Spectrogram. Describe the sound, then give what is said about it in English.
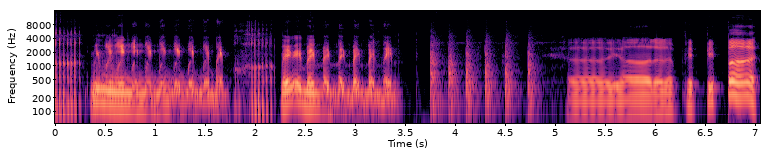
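A voice, someone pretending to be asleep, loudly imitates snoring with a run of rough, rhythmic grunting snorts and rasping drawn-out breaths, the bursts coming in quick pulsing clusters across several seconds. “What's that I hear snoring?”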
